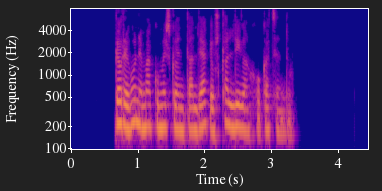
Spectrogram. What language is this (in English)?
Basque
